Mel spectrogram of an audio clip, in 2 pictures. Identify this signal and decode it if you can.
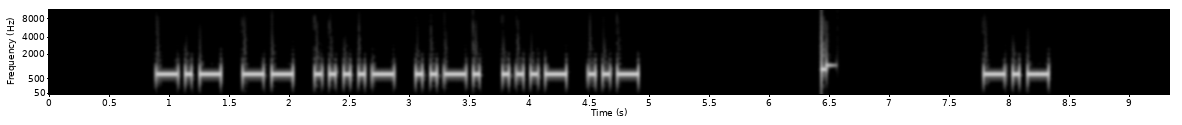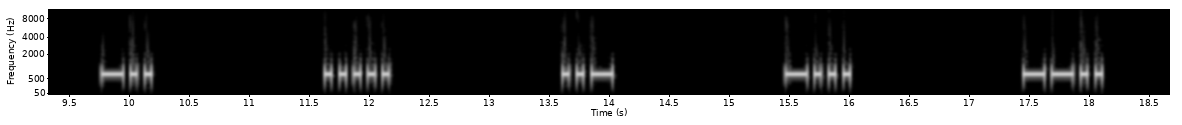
Morse code, heard as a keyed tone, about 20 wpm, spaced as for 9 wpm, 700 Hz. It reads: KM4FVU KD5UBZ
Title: USA Call Signs - 6 Characters - 8x Character Spacing - 20wpm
